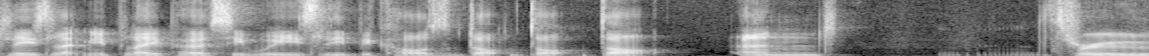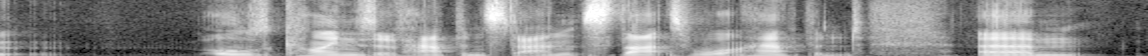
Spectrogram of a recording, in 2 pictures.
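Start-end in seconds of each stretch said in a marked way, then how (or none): none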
